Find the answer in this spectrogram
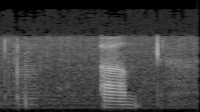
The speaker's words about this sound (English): Is someone having phone trouble? Because there's an awful lot of noise. Yeah, if anyone knows where that beeping's coming from, if you could mute your phone, that would be helpful.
